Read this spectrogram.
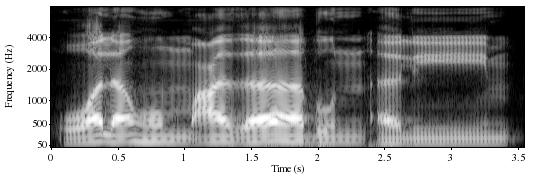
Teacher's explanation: بن نون تنوین کا اظہار ہے، لمبا غنہ نہیں کرنا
